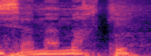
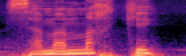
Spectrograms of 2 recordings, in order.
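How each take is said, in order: First: Echoed much softer, letting it sink in; softer repeat. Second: Said in the usual way. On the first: Retold or imitated. Repeating the friend's words to the congregation, much softer. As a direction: drop the voice on the second time. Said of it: "Elle a dit". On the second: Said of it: "c'est elle qui a dit ce mot".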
